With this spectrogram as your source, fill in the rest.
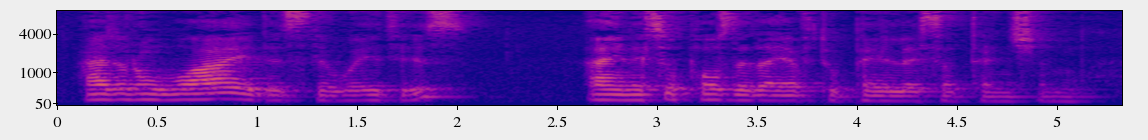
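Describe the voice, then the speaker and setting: A man talks in a medium pitch with a dark, mellow tone. His ordinary pitch variation comes through with audible room echo. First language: not English (native language other). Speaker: vlogger. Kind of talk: casual monologue vlog. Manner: hesitant with fillers. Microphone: earphones mic, worse audio.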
